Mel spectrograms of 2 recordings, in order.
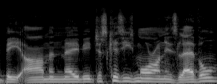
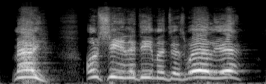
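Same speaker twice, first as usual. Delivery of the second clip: wired, very shrill, loud ranting; 16 dB louder than usual. Asked for Conor doing coke with Bryce Mitchell, do a Conor McGregor on coke impression. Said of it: "Impression of Conor doing coke with Bryce Mitchell".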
